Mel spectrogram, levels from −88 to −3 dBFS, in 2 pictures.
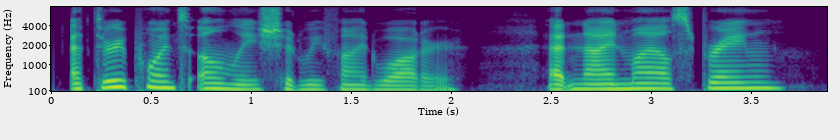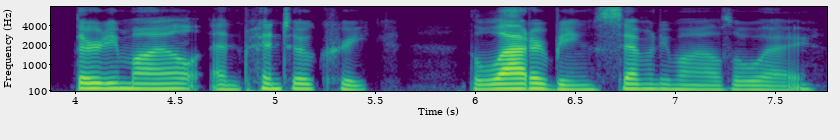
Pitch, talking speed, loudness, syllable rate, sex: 165 Hz, 180 wpm, -21 LUFS, 5.1 syllables/s, female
